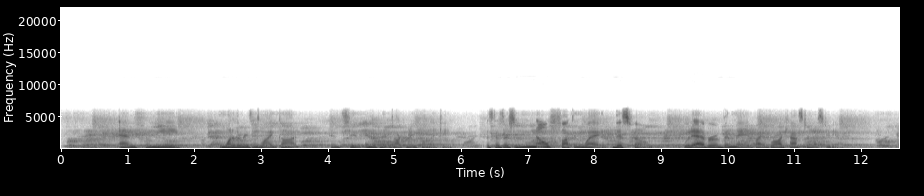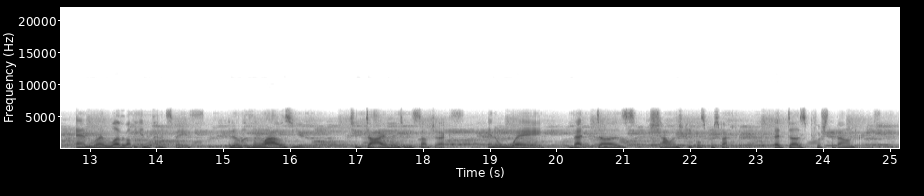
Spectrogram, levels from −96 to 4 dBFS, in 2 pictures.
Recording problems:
high frequencies cut off; noticeable; nothing above 5.5 kHz
background chatter; loud; throughout; 3 voices, 9 dB below the speech
hiss; faint; throughout; 25 dB below the speech
uneven, jittery; strongly; from 2.5 to 18 s

